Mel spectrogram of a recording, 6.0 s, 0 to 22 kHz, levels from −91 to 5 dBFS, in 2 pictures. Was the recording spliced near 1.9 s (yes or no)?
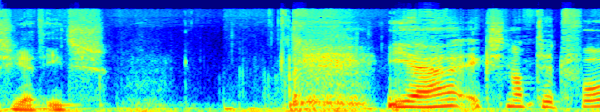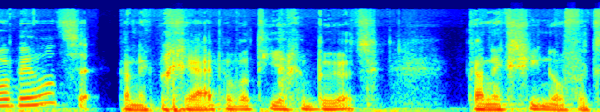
no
